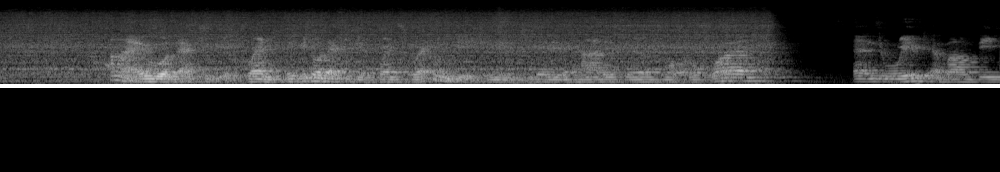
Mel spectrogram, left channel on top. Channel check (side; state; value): right; silent; digital silence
